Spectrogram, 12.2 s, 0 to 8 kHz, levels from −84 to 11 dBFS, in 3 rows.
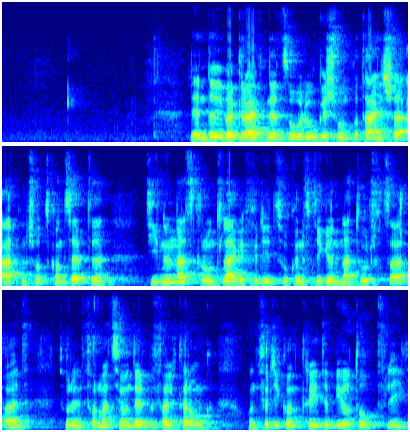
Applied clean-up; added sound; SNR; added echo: none; none; none; none.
